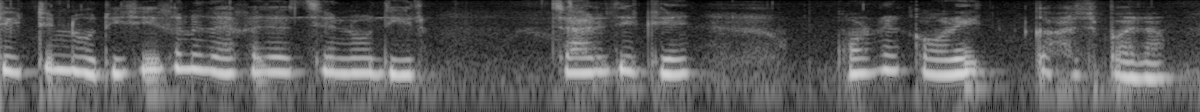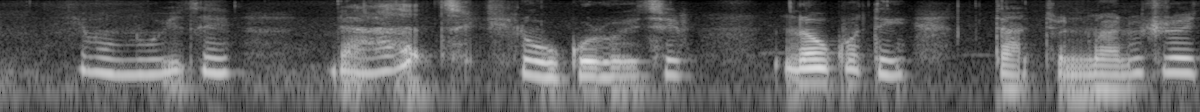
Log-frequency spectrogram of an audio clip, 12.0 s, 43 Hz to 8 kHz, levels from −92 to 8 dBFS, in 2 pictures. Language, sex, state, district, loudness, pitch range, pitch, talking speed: Bengali, female, West Bengal, Purulia, -20 LUFS, 240-275 Hz, 260 Hz, 125 wpm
